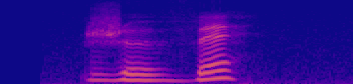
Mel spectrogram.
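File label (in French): "je vais", French; phonetique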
